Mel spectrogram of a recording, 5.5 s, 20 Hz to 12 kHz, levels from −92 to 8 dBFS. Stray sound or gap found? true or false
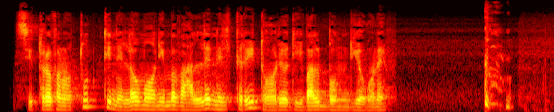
true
